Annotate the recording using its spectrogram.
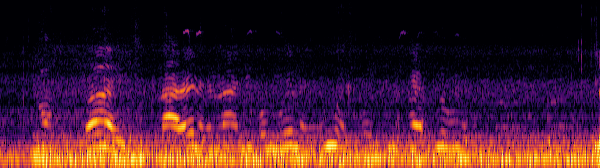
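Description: Quiet voices talking in the background, over a steady low rumble.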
